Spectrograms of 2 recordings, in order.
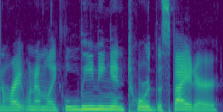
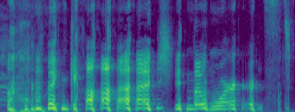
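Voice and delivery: laughing groan; 6 semitones higher, 6 dB louder, much slower than usual. Real, not acted. Groaning at husband's fart joke.

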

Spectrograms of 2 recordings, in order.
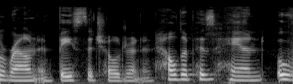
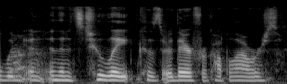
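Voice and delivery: usual speaking voice

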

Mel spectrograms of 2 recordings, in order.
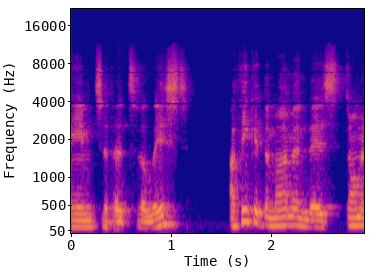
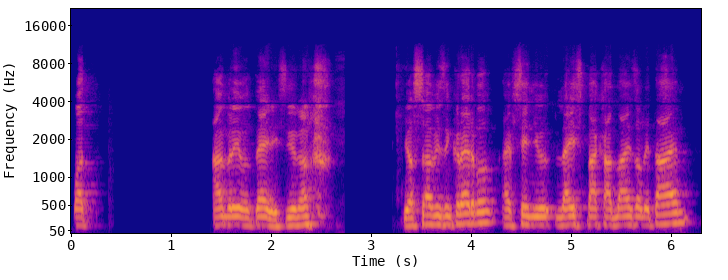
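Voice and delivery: put-on higher, Spanish-accented, eager and friendly; Rafa impression; 4 semitones higher than usual. Rafa inviting the guest to hit cross court, Spanish accent. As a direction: gush about her serve in a light Spanish accent. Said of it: "try not to do Rafa".

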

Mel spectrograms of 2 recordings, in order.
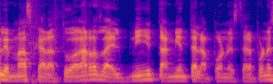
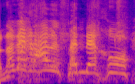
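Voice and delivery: high, mock tearful yell; crying girlfriend; 3 dB louder than usual. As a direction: yell at the boyfriend filming you. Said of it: "De ella llorando". (novia llorando, grito agudo fingido)

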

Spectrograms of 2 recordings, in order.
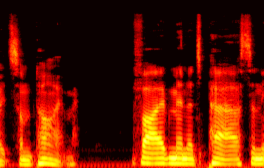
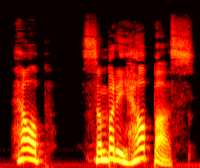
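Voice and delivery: much higher, louder desperate scream; yelling for help; 11 semitones higher, 6 dB louder than usual. Acted. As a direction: call out across the empty road. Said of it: "yelled at the top of her lungs".

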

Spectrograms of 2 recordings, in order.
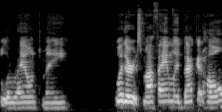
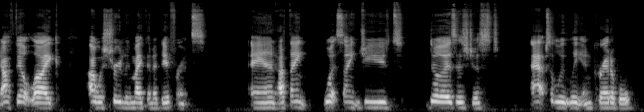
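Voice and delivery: normal talking voice

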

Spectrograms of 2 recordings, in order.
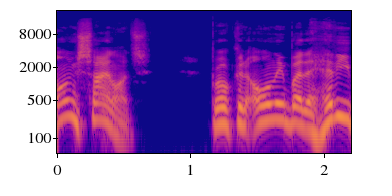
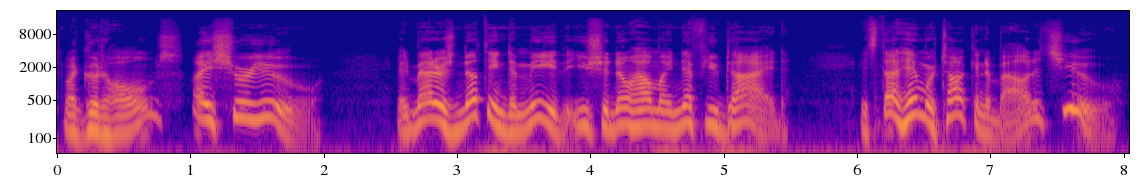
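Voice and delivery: Mister Smith, smug. Acted. Visitor who sniggered at sick Holmes, smug. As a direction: sneer at the helpless patient. Narrator voices sneering visitor.

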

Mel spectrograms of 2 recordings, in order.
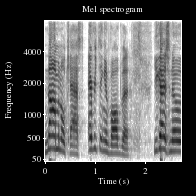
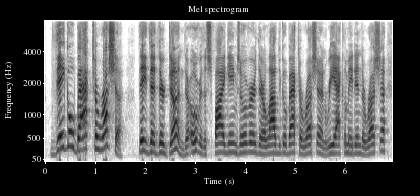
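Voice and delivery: ordinary delivery

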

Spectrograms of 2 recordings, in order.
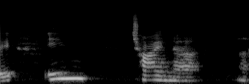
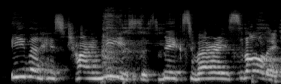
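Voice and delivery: louder, higher, laughing through the words; real laughter breaking into the line; amused laughing; 6 semitones higher, 6 dB louder than usual. Real, not acted. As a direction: deliver the punchline through a laugh. Joking about a slow-speaking partner.

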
